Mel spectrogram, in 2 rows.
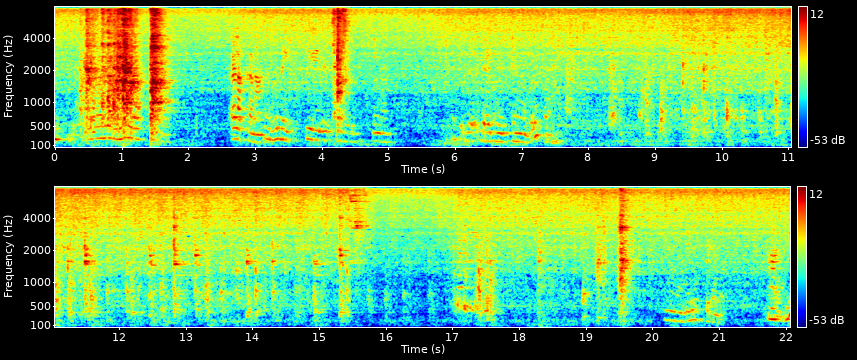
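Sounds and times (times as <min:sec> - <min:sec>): vegetables sizzling in a wok: 0:00.0 - 0:22.0
wooden spatula scraping wok: 0:06.0 - 0:19.8.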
